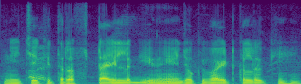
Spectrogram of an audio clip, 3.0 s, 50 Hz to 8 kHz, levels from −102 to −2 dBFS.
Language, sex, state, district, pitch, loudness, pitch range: Hindi, male, Uttar Pradesh, Lucknow, 115 Hz, -17 LUFS, 110-120 Hz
